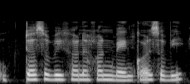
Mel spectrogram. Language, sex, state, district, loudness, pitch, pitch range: Assamese, female, Assam, Kamrup Metropolitan, -16 LUFS, 215 Hz, 210-220 Hz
